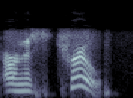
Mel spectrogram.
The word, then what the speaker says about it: Truex: Bobby told me earlier that his name, T-R-U-E-X. I say Truex, but Bobby thinks it's pronounced, the X is silent, and it's Ernest True.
